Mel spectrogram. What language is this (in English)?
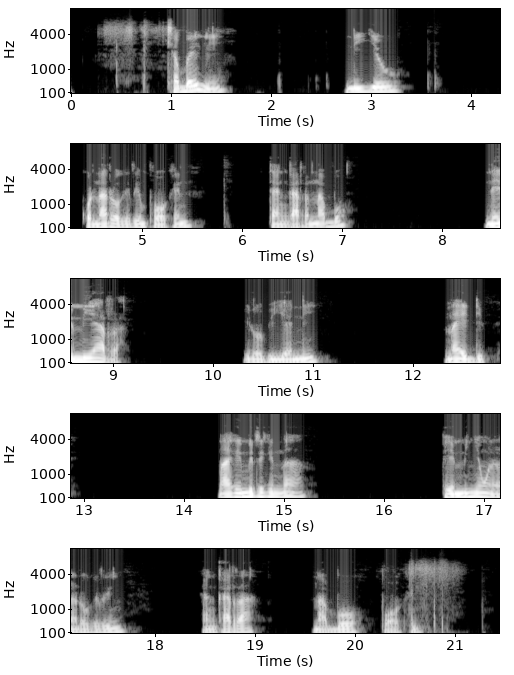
Masai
